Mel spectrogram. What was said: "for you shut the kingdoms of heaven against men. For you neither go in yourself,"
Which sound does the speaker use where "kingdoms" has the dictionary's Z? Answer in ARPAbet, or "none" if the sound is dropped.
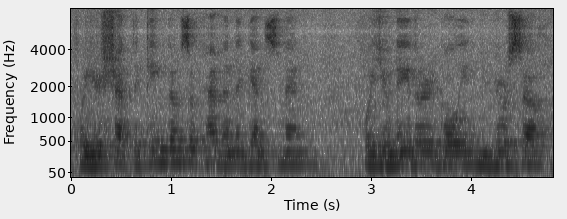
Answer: Z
